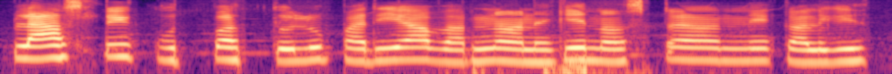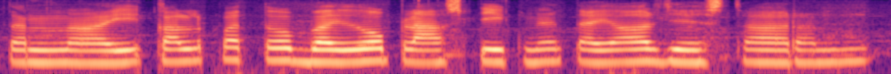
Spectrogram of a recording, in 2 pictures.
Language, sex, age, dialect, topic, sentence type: Telugu, male, 25-30, Central/Coastal, agriculture, statement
